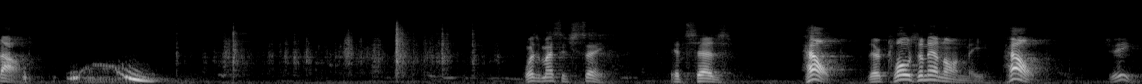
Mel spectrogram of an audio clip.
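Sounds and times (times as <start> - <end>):
speech: 0.0 - 0.4, 5.2 - 7.4, 8.0 - 10.5, 11.1 - 11.4
message-carrying pigeon cooing: 0.6 - 1.7
pigeon rustling and soft fluttering: 1.8 - 5.2.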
